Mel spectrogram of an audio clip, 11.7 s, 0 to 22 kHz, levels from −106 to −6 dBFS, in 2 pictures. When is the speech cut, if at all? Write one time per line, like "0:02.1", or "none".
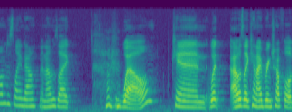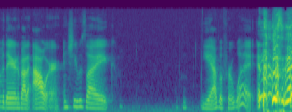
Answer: none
